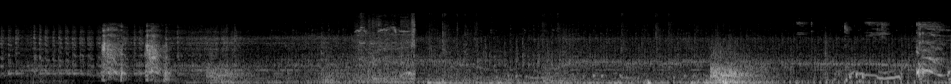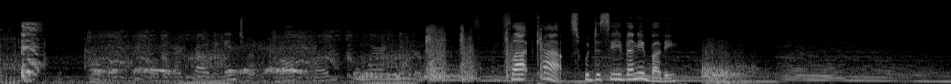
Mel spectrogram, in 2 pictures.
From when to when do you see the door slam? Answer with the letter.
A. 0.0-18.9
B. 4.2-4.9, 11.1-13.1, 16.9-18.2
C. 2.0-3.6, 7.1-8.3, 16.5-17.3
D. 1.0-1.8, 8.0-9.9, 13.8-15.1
C.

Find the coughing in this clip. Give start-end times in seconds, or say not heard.
1.0-1.8, 8.0-9.9, 13.8-15.1.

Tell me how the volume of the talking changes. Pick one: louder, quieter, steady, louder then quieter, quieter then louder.
louder.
